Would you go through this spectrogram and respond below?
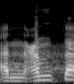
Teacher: Dibaca jelas mimnya tanpa gunnah, mim sukunnya. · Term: Idhar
